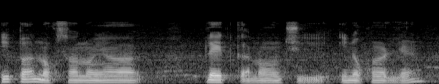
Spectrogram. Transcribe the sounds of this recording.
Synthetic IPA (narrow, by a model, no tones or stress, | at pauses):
ipanɔksanojã | plet̪kanoŋt͡ʃḭinokʰaɾle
